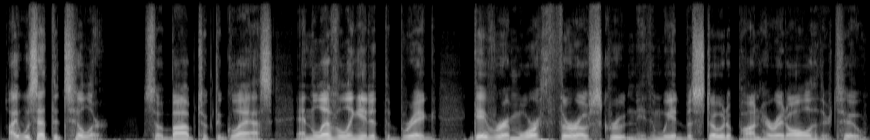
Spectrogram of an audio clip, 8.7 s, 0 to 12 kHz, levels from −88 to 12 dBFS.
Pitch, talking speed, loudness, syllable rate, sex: 95 Hz, 215 wpm, -21 LUFS, 5.5 syllables/s, male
